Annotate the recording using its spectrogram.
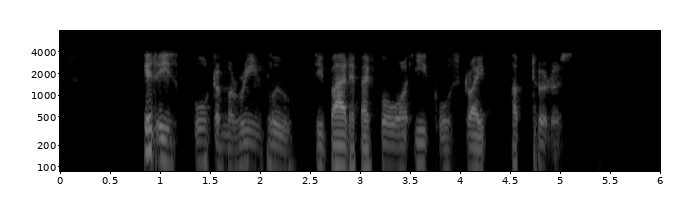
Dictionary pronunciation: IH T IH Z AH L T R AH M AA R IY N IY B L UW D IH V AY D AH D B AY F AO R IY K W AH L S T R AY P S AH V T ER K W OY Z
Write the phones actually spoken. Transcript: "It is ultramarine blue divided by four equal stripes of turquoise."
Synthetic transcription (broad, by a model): IH T IH Z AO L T AH M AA R IY N B L UW D IH V AY D AH D B AY F AO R IY K W AH L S T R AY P AH P T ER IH S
